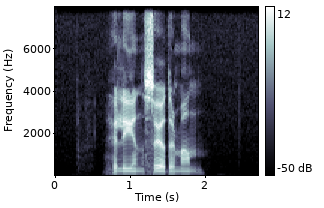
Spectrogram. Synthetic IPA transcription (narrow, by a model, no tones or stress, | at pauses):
hɛleːnsøːd̪əɾmanː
